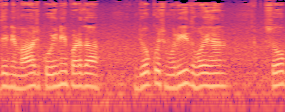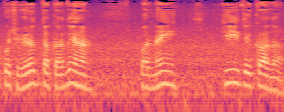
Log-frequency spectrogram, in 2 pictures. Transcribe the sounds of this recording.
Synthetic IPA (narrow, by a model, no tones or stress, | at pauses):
d̪iːnɪmaːd͡ʒkoːiːnəɦĩːpəɽd̪aː | d͡ʒoːkʊt͡ʃʰmʊɾiːd̪ɦoːeɦən | soːkʊt͡ʃʰʋɪɾʊd̪̚t̪akəɾd̪eːɦən | pəɾnəĩː | kiːt̪eːkaːd̪aː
